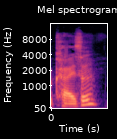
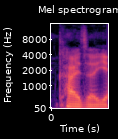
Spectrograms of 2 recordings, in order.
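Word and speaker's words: Kiesza: Oh, Kaiza? – Kaiza, yeah.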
